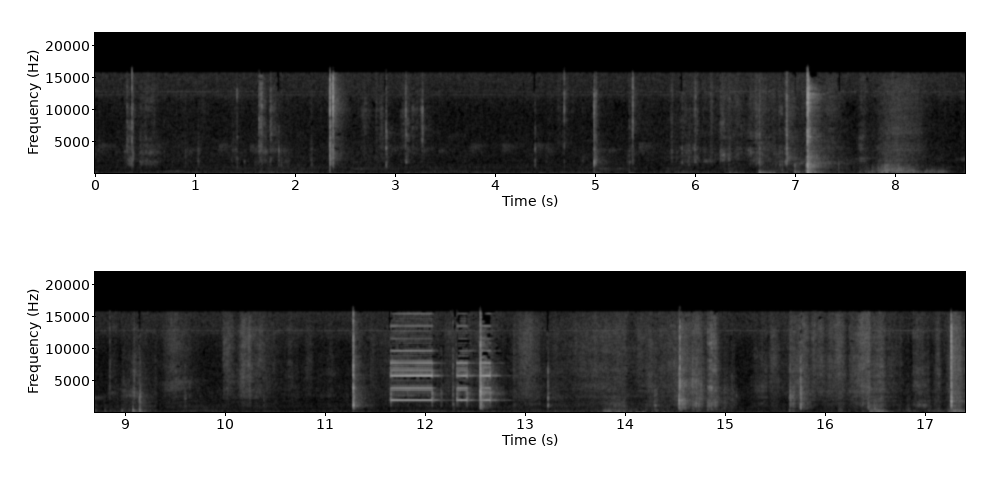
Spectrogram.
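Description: Quiet clicks and knocks of small plastic parts being handled, as a battery is connected to a tiny toy drone and gear is set down on a desk. About twelve seconds in comes one short, high electronic beep.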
